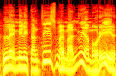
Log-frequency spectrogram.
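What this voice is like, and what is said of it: Heavy put-on accent, hard to understand. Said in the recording (French): “on comprend rien là, vous pouvez pas le faire sans l'accent”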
